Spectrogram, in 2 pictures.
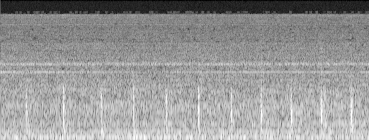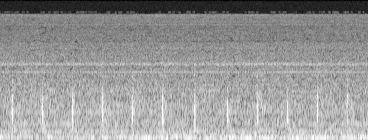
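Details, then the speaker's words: Unidentified machine in a closet beside a bathroom: steady tick-knock about three times a second over a low hum, evenly paced; something knocks each cycle, cause unclear. "I kept hearing this noise last night and it beside my bathroom. I said somebody knocking boots."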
